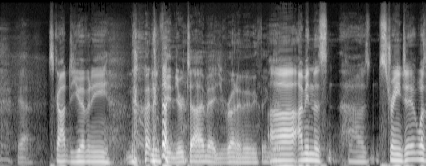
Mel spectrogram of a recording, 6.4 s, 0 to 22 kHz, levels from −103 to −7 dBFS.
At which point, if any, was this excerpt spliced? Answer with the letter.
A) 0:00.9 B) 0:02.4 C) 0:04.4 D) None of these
B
